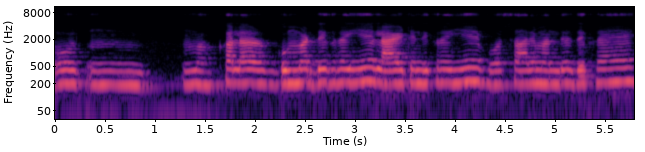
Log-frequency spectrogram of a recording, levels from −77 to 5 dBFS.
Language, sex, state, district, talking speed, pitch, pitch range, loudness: Hindi, female, Jharkhand, Sahebganj, 175 wpm, 205 Hz, 200-215 Hz, -31 LUFS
